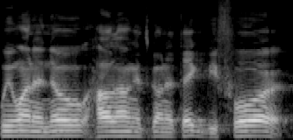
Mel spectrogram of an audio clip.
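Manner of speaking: a resident asking his question over the PA, close-miked and loud; into the microphone. Real, not acted. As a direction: speak right up into the mic. Asked to speak into microphone.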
